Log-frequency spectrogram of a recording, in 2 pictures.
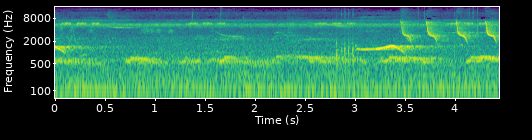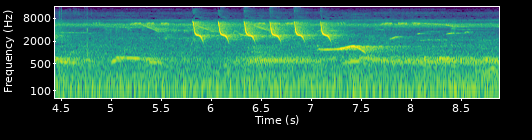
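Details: Tickell's blue flycatcher calling: two bursts of about five sharp, high notes, each sliding steeply downward in quick succession. A steady high insect buzz runs throughout, with soft low cooing phrases and brief rising whistles from other birds.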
